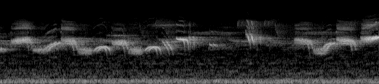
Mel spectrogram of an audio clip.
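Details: Wild Chinese hwamei in Japan, an invasive species from China, pours out a continuous warbling song of looping, wavering whistles with a few higher sharp notes.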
